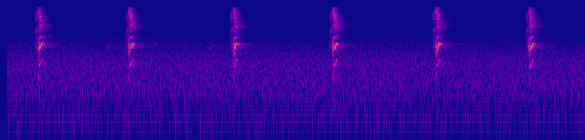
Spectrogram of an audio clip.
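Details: Southwestern red squirrel giving an alarm: sharp, high, clicking chips repeated about once a second, six in a row, each very short and piercing, over a quiet hissy background.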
